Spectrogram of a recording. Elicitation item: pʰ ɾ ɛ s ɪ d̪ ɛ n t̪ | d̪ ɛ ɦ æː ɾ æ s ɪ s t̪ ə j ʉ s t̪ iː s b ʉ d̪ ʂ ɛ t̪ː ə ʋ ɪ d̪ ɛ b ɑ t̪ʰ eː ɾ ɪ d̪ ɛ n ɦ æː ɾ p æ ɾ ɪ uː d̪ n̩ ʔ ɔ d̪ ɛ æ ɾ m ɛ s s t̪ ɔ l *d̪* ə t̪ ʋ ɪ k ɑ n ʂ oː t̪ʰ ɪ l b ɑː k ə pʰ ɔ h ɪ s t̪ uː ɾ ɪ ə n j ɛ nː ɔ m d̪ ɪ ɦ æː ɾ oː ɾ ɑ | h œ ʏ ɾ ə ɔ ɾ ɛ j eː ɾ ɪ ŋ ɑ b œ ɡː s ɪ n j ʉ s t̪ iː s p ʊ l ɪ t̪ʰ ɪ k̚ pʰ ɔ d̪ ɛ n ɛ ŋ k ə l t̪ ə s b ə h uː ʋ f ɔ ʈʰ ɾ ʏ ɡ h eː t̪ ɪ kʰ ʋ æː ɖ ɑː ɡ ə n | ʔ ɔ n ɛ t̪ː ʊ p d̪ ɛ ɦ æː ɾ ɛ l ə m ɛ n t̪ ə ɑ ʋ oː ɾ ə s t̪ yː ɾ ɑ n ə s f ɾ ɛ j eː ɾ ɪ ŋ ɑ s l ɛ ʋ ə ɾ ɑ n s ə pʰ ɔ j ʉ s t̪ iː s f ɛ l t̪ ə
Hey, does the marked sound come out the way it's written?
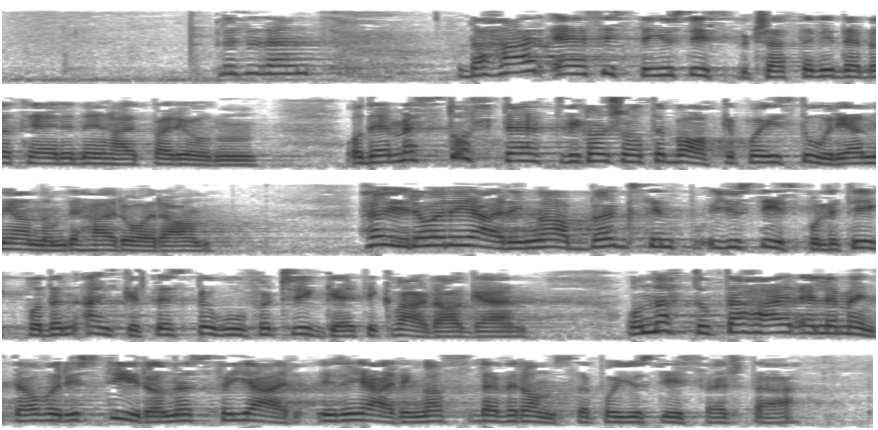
no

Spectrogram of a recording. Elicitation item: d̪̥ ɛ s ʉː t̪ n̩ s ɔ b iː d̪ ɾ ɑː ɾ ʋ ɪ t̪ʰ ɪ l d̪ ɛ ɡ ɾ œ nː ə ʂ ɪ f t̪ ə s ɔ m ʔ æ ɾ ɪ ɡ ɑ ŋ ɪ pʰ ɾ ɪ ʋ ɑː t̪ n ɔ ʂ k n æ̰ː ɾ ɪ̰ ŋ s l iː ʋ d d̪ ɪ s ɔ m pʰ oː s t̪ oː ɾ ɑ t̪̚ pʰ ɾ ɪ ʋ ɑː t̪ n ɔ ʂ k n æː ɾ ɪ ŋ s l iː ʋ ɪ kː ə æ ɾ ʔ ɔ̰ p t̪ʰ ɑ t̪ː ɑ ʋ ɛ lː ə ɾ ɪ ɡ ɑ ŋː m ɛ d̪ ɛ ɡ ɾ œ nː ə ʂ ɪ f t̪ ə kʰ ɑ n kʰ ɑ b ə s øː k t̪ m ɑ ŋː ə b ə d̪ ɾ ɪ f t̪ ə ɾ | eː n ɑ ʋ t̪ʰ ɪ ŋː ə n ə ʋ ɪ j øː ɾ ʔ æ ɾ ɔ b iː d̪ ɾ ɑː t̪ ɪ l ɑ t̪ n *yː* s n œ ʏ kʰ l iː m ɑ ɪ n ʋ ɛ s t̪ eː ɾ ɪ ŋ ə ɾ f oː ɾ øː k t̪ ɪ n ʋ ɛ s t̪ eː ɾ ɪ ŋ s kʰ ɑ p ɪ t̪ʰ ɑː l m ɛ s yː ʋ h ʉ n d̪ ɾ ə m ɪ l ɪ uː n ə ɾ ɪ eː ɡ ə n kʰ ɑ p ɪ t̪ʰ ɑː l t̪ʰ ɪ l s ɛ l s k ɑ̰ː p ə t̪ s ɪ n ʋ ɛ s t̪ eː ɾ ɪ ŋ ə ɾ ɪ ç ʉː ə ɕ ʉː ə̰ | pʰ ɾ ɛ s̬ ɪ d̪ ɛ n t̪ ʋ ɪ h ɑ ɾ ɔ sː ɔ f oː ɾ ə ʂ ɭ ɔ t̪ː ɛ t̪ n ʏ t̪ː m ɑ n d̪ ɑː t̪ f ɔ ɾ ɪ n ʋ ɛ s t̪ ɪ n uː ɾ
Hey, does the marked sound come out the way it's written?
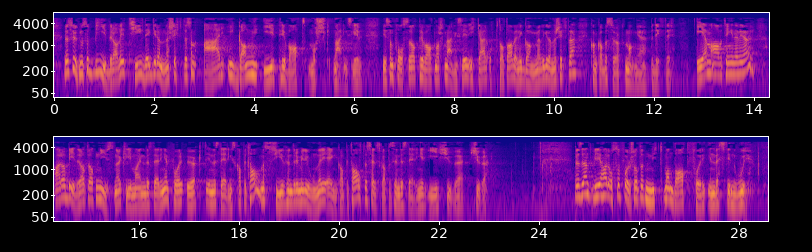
yes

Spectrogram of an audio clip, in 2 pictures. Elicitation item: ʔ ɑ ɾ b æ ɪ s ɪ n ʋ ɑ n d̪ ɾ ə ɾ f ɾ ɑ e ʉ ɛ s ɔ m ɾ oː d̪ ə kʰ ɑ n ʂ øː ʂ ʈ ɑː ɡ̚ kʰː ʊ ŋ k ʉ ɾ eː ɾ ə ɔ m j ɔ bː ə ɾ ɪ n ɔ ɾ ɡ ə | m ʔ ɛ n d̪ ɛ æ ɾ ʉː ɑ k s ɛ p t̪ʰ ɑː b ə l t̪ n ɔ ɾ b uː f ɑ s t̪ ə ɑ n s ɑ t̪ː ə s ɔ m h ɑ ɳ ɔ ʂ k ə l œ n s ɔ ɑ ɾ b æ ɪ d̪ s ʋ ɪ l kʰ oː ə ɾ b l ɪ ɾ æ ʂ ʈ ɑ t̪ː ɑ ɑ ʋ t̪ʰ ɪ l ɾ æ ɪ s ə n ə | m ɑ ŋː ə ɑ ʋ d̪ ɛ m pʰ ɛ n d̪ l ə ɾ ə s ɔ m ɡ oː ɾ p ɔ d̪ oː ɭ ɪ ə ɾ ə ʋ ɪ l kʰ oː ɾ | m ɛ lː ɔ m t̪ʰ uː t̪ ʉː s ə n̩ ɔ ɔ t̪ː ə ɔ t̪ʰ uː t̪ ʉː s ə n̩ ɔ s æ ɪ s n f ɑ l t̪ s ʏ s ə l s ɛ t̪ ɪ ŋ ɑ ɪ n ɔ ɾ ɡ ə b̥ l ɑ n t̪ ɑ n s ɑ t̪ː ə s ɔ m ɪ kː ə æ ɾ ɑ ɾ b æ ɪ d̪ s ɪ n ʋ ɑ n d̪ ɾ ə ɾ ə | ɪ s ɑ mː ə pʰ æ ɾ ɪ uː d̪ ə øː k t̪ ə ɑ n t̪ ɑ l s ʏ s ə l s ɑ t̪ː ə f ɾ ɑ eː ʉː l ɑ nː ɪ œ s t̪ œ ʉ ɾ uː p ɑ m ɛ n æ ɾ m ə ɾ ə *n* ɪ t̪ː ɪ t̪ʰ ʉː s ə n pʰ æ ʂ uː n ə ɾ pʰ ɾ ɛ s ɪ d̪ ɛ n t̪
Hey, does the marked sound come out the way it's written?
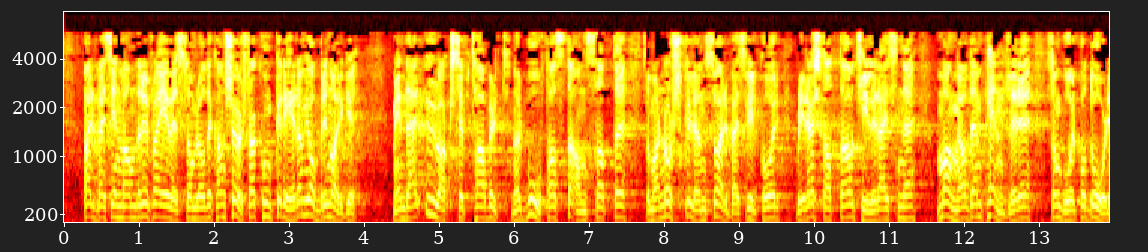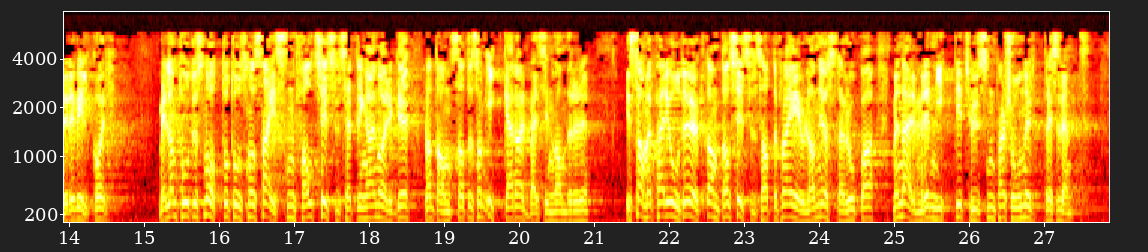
yes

